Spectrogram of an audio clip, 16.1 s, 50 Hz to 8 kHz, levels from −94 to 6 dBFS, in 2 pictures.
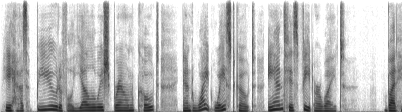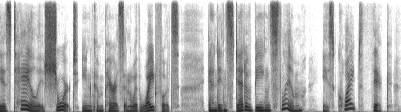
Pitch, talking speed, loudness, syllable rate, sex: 195 Hz, 120 wpm, -16 LUFS, 3.6 syllables/s, female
